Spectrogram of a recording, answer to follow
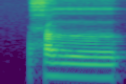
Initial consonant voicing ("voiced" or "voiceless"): voiceless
